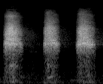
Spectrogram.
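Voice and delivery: sharp unvoiced shh; loud shushing. Someone behind the door hushing a barking dog, shushing. Retelling a dog being hushed.

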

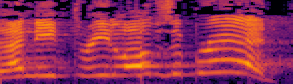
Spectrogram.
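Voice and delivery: high, loud demand; mock insistent shout. Neighbour begs bread from sleeping friend, mock insistent shout. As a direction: holler it back through the door. Acted quarrel at the door.

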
